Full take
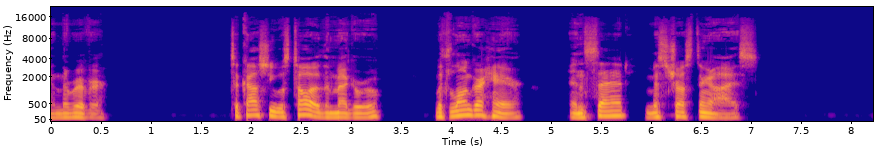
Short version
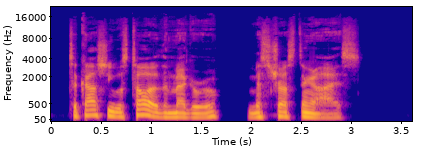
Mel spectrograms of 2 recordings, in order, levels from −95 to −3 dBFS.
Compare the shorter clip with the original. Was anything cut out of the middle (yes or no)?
yes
